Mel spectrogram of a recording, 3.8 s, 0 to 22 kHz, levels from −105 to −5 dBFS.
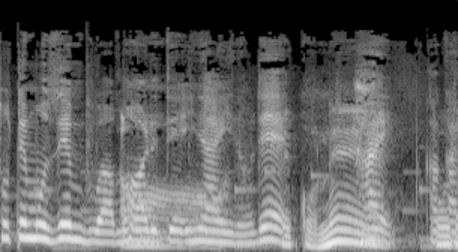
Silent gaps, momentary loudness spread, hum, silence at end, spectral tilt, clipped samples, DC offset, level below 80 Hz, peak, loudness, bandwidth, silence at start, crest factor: none; 6 LU; none; 0 s; -6.5 dB/octave; under 0.1%; under 0.1%; -56 dBFS; -8 dBFS; -22 LUFS; 13 kHz; 0 s; 14 dB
